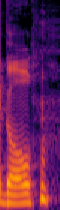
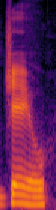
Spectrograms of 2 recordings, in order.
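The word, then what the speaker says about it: gaol: Back to my goal. I keep calling it goal, but it's just pronounced jail. It's like the ye olde English spelling of jail.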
